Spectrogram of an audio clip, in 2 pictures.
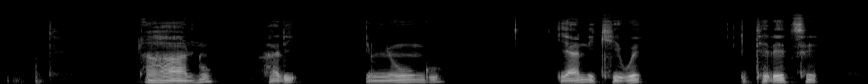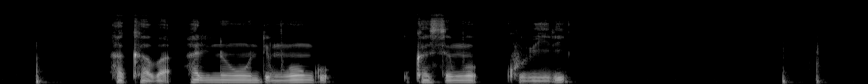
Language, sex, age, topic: Rundi, male, 18-24, agriculture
